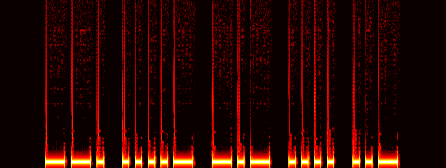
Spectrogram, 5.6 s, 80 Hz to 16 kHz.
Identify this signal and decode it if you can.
Morse code, heard as a keyed tone, about 15 wpm, 700 Hz. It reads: G4KHU
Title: DXCC-100 Call Signs - 5 Characters - Repeated 3x - 15wpm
